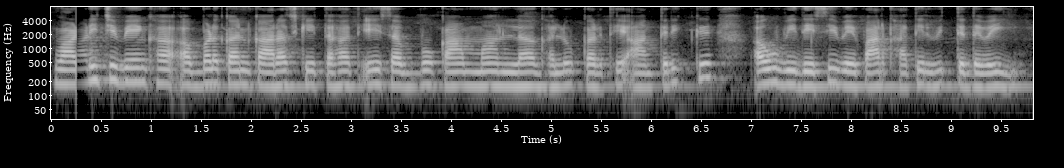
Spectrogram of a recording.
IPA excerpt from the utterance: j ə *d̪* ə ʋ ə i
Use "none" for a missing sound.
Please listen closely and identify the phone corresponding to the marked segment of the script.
d̪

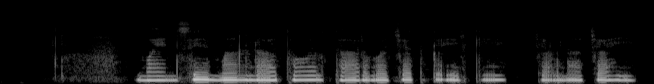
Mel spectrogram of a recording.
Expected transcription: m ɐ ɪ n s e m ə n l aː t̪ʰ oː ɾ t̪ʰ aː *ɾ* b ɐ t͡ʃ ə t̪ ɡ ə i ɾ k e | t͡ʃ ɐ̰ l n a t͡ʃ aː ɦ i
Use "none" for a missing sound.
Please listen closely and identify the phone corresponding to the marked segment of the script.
ɾ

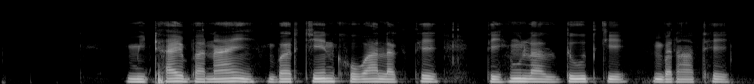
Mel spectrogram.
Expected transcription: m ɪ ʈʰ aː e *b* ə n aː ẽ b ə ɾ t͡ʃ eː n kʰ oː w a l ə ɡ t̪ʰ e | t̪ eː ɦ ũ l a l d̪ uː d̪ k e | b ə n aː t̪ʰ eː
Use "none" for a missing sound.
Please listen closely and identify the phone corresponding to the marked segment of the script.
b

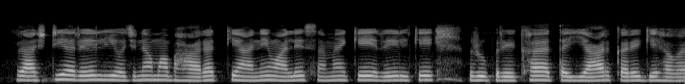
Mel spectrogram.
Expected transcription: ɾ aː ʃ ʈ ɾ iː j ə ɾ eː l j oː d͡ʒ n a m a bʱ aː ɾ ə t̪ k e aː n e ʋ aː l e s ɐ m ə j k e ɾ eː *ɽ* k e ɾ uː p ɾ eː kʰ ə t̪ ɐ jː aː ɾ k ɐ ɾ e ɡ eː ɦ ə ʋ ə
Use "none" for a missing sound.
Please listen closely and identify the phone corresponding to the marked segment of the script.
l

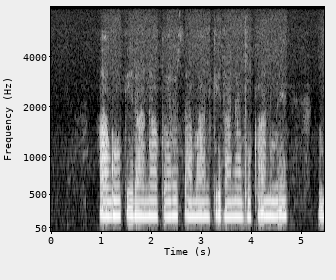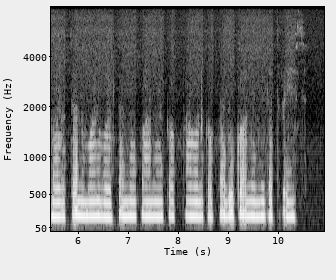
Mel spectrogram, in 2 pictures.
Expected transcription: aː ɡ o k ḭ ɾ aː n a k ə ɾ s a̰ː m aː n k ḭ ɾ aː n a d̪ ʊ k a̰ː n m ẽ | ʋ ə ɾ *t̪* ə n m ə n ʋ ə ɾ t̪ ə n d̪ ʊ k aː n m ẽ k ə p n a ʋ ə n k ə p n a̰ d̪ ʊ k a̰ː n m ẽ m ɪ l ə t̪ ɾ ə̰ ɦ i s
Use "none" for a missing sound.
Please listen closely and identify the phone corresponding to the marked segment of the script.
t̪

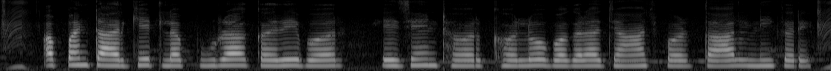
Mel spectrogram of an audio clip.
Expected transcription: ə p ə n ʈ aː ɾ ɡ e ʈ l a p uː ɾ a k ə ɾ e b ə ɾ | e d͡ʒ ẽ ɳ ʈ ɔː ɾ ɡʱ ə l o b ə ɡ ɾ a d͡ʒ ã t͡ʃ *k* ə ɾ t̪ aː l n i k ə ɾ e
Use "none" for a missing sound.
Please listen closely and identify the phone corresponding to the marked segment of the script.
p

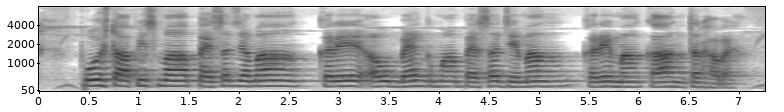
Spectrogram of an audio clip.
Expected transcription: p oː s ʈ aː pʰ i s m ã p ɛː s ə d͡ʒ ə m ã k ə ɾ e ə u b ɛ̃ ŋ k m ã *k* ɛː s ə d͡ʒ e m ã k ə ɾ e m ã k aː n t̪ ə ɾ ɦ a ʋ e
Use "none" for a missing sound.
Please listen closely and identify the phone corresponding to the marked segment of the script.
p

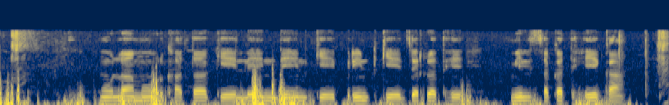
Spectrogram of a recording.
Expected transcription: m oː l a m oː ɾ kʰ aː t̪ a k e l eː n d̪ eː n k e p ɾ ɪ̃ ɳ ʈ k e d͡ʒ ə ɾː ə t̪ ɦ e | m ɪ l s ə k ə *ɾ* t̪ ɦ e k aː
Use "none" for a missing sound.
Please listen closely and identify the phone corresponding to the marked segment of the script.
none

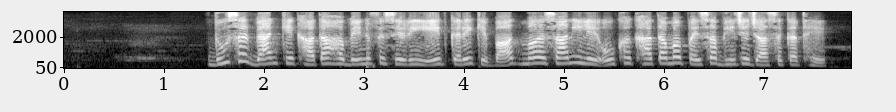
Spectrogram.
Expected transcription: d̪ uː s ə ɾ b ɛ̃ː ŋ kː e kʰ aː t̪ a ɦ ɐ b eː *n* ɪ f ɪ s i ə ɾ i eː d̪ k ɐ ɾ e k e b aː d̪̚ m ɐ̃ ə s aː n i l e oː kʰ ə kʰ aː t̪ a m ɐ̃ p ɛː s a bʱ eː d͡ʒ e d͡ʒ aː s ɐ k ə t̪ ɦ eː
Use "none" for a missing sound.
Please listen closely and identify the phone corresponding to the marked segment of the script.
n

